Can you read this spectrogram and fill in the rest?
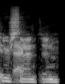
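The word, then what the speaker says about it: Krrsantan: The Wookiee Kersantan. – Kersantan? Fett, Shand, and the guards and the cyborgs fight off the Wookiee and then capture him. The twins apologize for sending Kersantan that the mayor, Chase, had promised Jabba's territory to another syndicate.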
